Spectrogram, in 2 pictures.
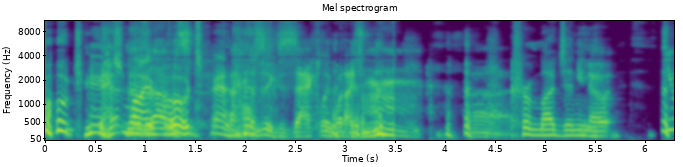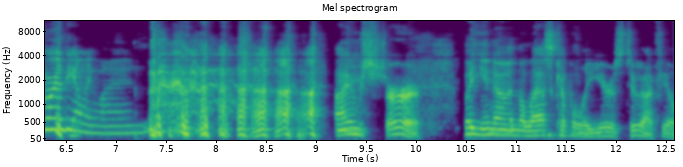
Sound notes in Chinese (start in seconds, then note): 7.2 笑声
